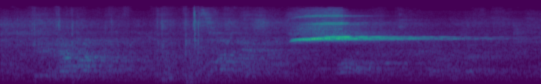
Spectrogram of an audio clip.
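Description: A wrestler thumps down onto a mat.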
